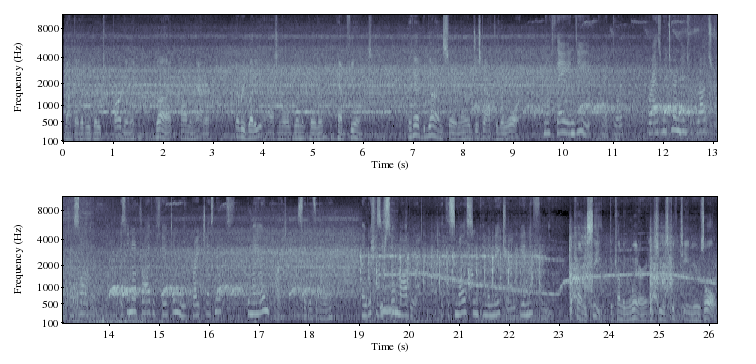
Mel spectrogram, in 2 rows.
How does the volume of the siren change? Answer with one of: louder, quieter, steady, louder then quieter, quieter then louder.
louder then quieter.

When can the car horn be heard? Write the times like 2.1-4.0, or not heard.
19.1-19.9.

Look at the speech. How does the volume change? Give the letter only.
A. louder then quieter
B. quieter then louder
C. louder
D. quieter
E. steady
E.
